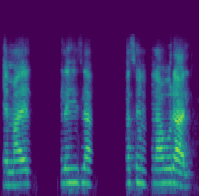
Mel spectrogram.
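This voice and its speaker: A woman teacher giving an online class over a video call, her voice choppy and cutting out, her phrasing halting. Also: fairly high pitch, level tone, fairly bright tone, lo-fi sound. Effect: choppy, cutting-out video call audio.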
